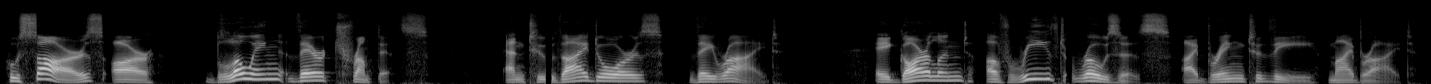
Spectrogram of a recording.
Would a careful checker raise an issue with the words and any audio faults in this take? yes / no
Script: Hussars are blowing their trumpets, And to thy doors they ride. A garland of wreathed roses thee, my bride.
yes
